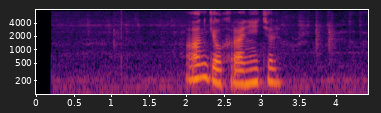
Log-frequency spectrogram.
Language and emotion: Russian, neutral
